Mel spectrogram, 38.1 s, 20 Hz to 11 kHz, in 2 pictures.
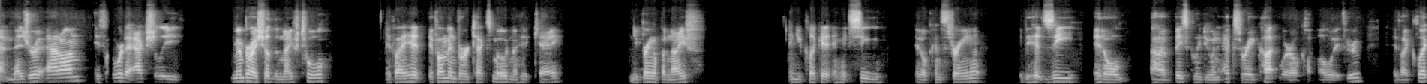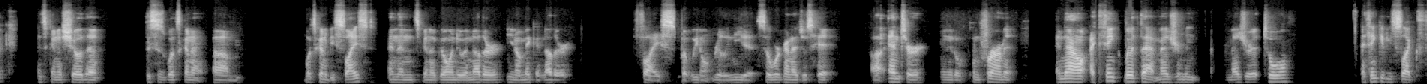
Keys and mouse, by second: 31.8 middle click, 32.4-33.6 middle drag, 34.0 middle click, 37.5 shift+click.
